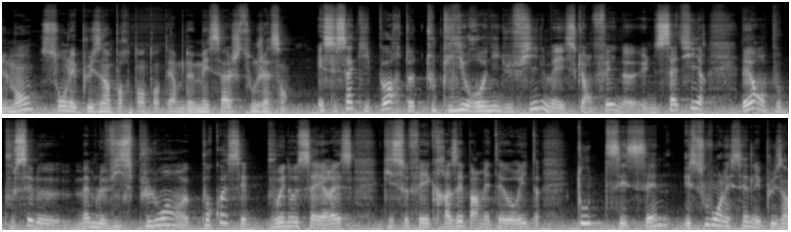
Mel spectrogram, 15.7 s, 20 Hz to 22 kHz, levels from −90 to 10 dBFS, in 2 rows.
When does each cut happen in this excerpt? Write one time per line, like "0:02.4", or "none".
0:13.5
